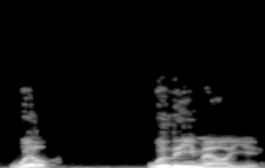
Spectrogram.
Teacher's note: the e in we and the uh just gets pushed together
